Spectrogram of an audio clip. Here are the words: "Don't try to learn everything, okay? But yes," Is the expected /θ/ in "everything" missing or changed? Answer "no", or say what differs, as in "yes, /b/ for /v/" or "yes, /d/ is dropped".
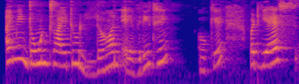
yes, /t/ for /θ/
